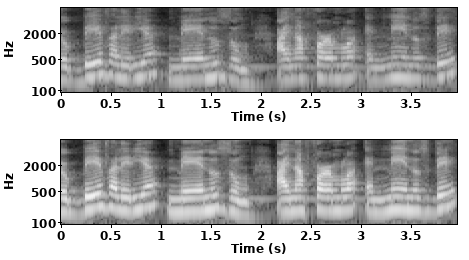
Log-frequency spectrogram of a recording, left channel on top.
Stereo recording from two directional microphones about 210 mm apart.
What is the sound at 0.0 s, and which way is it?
Speech, 45° right (ahead or behind).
